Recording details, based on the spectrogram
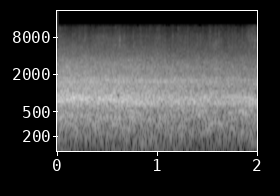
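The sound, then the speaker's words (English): A huge stadium crowd at an American football game at Wembley roars in a steady, dense wall of cheering as New York Giants' Eli Manning runs into the end zone for a touchdown against the Miami Dolphins, staying loud throughout, with no individual voices standing out and no one speaking. “If New York score on this play, you hear the cheer that goes up.”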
